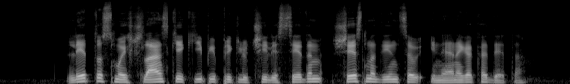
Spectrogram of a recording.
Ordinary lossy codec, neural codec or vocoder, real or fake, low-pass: none; none; real; none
